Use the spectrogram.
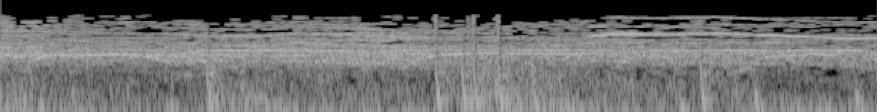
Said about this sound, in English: The sound of fireworks rippled through the nighttime sky as Ugandans ushered in the new year in the Ugandan capital, Kampala.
